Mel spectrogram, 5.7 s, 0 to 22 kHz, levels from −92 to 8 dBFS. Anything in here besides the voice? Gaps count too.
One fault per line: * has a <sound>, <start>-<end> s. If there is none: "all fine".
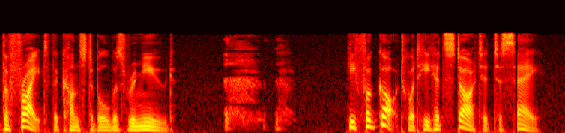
* has a laugh, 2.2-3.0 s
* has a dropout, 5.2-5.2 s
